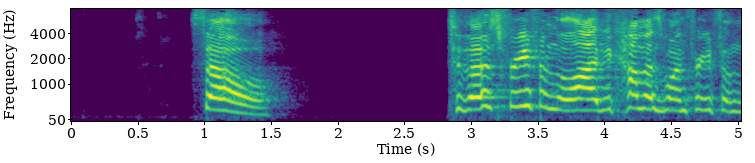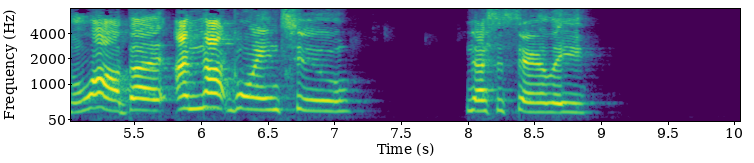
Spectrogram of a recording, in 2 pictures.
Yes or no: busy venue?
no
